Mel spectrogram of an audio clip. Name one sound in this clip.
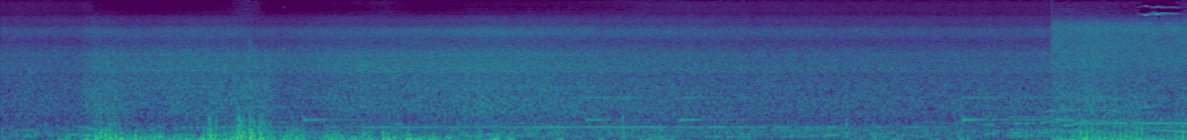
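A waterfall rushes and splashes steadily.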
